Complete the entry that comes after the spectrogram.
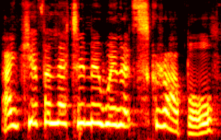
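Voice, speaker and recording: A woman's voice: extremely high pitch, big pitch swings, normal speed, no echo, clean studio sound. An actress playing a kindly, chatty older woman, a motherly family friend, in a radio drama. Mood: chatty, affectionate.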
